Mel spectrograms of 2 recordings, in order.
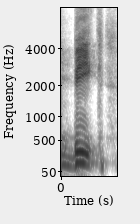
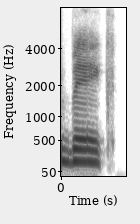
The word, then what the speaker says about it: Beek: pronunciation donnie van der beek see we say beak but the dutch pronunciation listen don't live on the bake don't even the bake don't leave on the bake bake there we go so stop calling him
